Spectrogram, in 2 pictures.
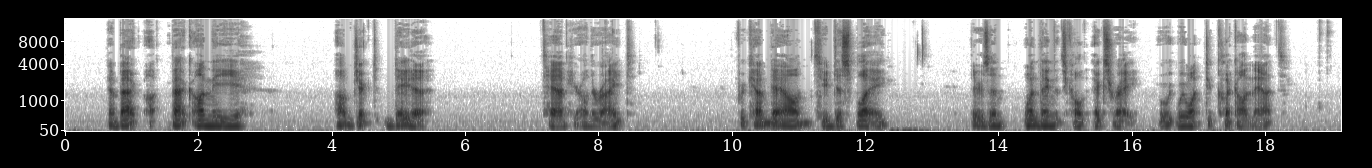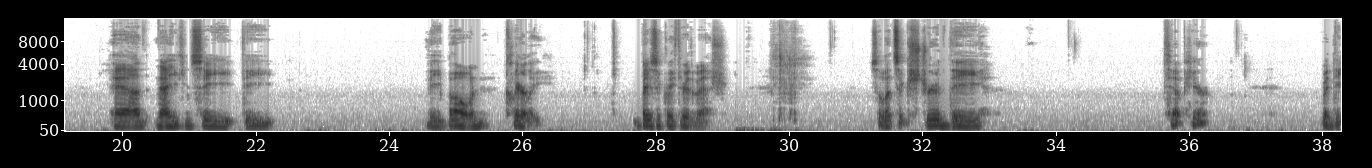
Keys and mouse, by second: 8.1-9.9 drag, 18.8-20.6 drag, 36.6 e.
